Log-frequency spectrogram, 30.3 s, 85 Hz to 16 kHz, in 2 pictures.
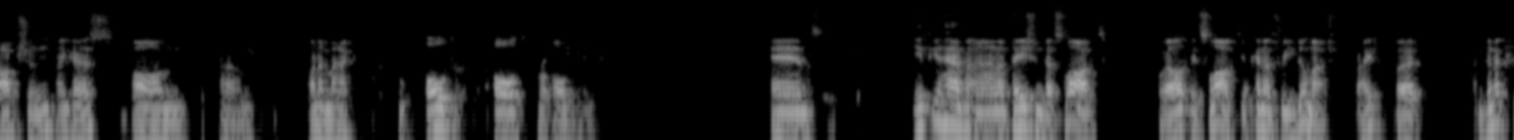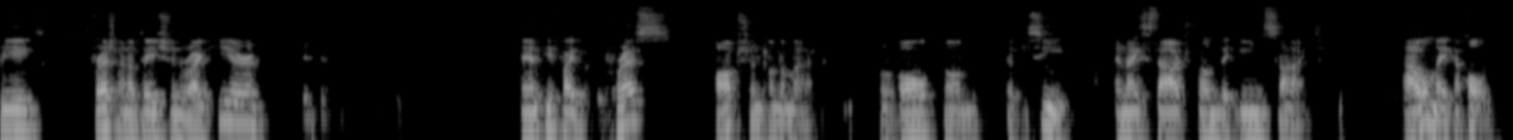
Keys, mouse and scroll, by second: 11.9 click, 14.1-14.6 scroll down 2, 14.6 scroll up 1, 15.1-19.0 drag, 17.6-23.6 scroll up 1, 23.6-24.3 alt+scroll up 1, 24.3-25.2 alt+scroll up 1, 25.2-26.8 alt+scroll up 1, 28.6-30.0 alt+drag.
